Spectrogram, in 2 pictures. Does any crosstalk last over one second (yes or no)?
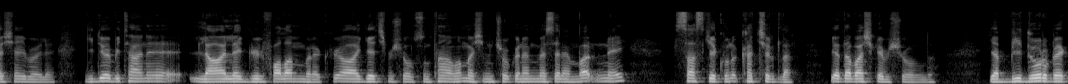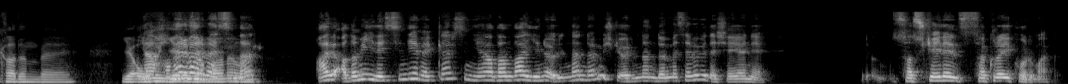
yes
